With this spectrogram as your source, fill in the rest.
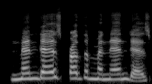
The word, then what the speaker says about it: Menendez: I guess maybe if the Menendez brothers.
